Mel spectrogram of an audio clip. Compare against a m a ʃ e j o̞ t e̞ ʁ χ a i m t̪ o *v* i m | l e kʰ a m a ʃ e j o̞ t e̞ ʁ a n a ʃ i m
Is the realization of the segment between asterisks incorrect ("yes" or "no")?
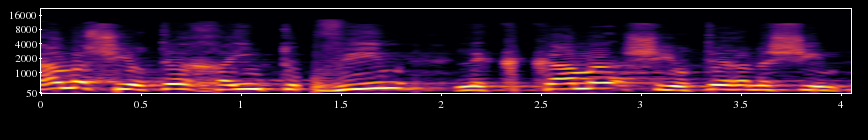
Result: no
